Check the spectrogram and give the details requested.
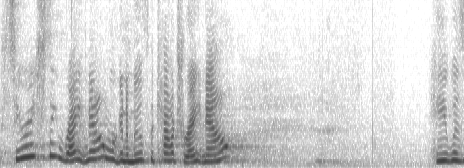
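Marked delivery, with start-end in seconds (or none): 0.0-2.3 much higher disbelieving questions; high, rising mock protest; incredulous. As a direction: balk at doing it this instant. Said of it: "we'd be like".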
